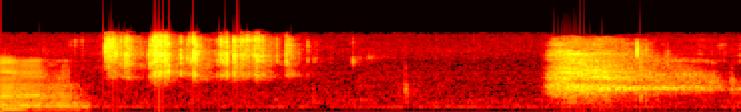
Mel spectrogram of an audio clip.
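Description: A double handful of dice is rolled for a game, rattling and clattering in a quick burst of clicks, fairly loud, followed by a soft breathy exhale.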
